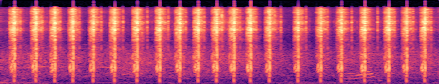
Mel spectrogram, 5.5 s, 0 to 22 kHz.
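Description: VFC HK416 airsoft electric gun firing single shots in quick succession, about four a second, over twenty sharp snaps in a row.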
